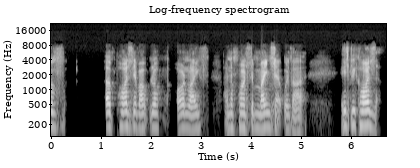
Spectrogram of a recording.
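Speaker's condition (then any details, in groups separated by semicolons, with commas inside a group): Cerebral palsy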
